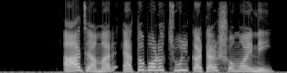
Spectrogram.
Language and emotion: Bengali, neutral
